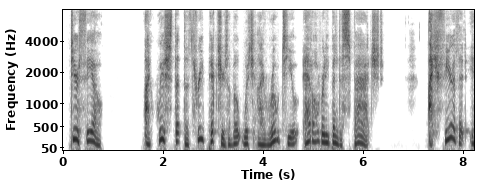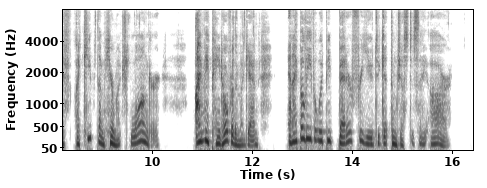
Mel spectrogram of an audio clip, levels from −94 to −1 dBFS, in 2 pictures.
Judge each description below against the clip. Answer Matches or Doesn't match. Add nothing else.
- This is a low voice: Doesn't match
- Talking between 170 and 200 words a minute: Matches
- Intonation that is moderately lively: Doesn't match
